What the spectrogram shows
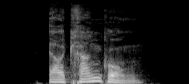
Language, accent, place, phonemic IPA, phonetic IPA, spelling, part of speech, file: German, Germany, Berlin, /ɛrˈkraŋkʊŋ/, [ʔɛɐ̯ˈkʁaŋkʊŋ], Erkrankung, noun, De-Erkrankung.ogg
- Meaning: 1. the act or process of falling ill 2. illness; disease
